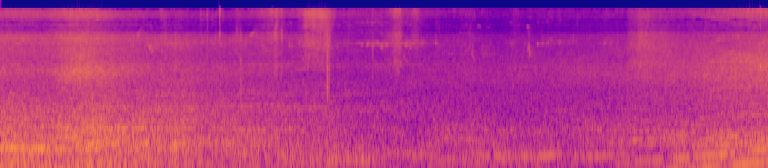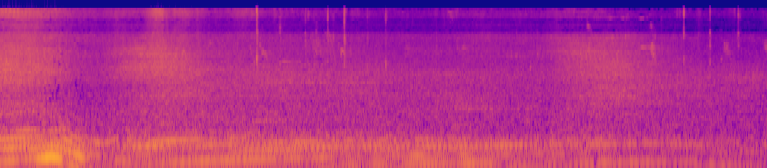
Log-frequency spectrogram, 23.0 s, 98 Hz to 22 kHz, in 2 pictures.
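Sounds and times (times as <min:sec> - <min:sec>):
passing traffic: 0:00.0 - 0:23.0.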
